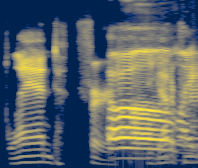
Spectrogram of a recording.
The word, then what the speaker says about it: Blandford: It's Blandford. Oh, you got to my pronounce gosh.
